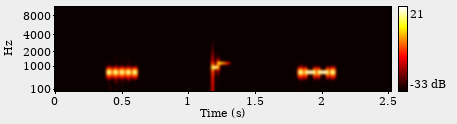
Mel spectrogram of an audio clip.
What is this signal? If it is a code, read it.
Morse code, heard as a keyed tone, about 50 wpm, 690 Hz. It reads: 5 P
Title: Single Letter-Number - Rapid-Fire 50wpm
